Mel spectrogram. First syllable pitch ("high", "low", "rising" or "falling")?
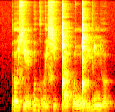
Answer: high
